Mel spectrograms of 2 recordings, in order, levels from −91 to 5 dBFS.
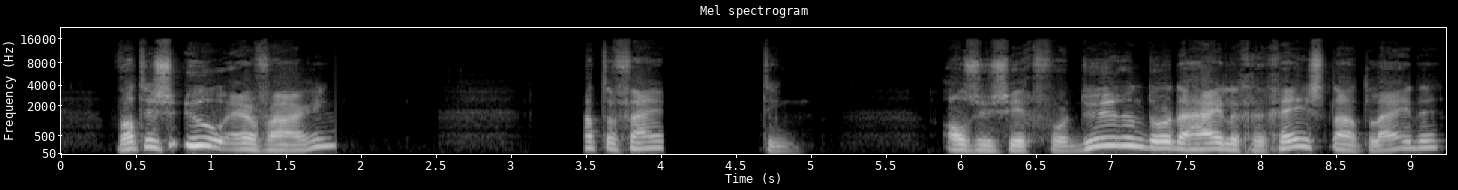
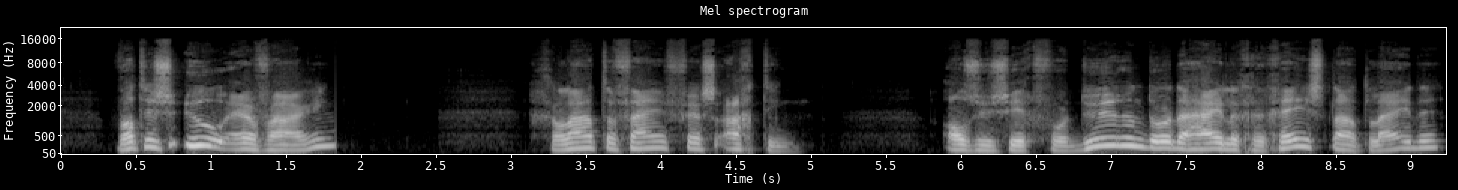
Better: second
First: audio cutting out; at 3 s and at 4 s for 0.5 s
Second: none

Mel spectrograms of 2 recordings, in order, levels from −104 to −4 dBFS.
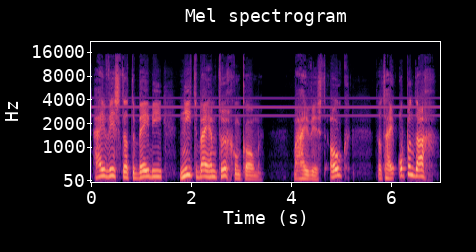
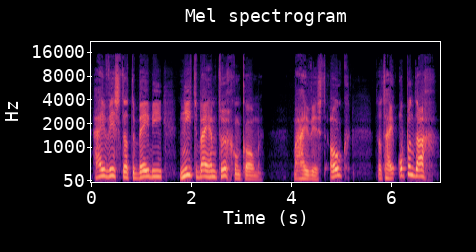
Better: second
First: high-pitched whine; faint; throughout; 3 kHz, 25 dB below the speech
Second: none

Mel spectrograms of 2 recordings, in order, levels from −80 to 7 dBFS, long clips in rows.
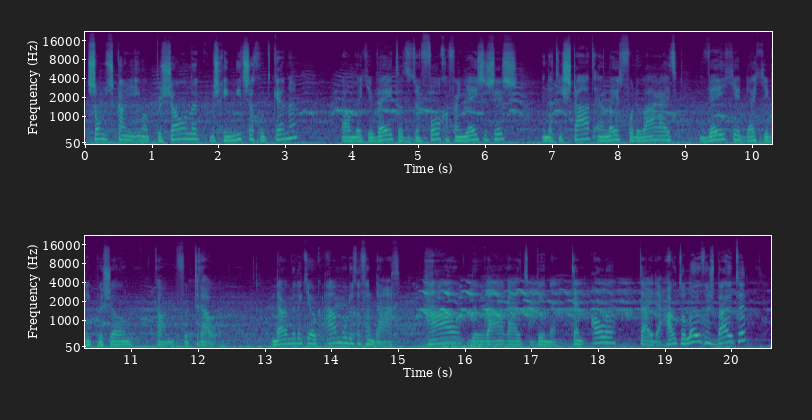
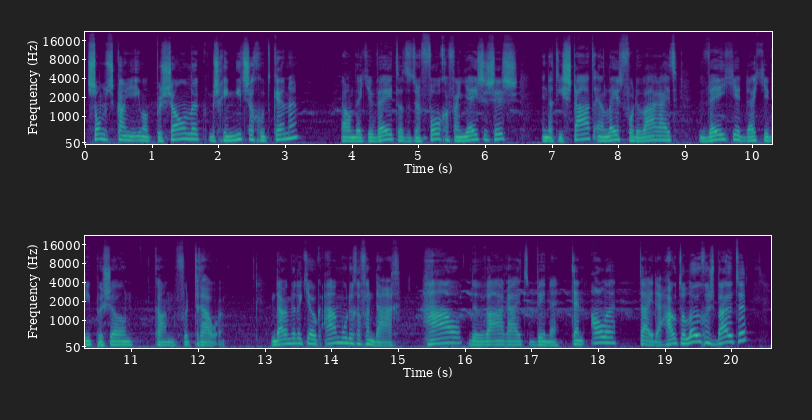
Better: second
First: animal sounds; loud; throughout; 6 dB below the speech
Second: animal sounds; faint; throughout; 25 dB below the speech

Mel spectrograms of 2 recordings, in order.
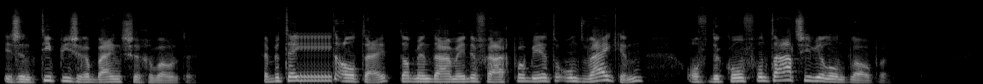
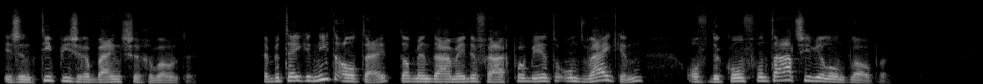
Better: second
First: audio freezing; at 3 s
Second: none

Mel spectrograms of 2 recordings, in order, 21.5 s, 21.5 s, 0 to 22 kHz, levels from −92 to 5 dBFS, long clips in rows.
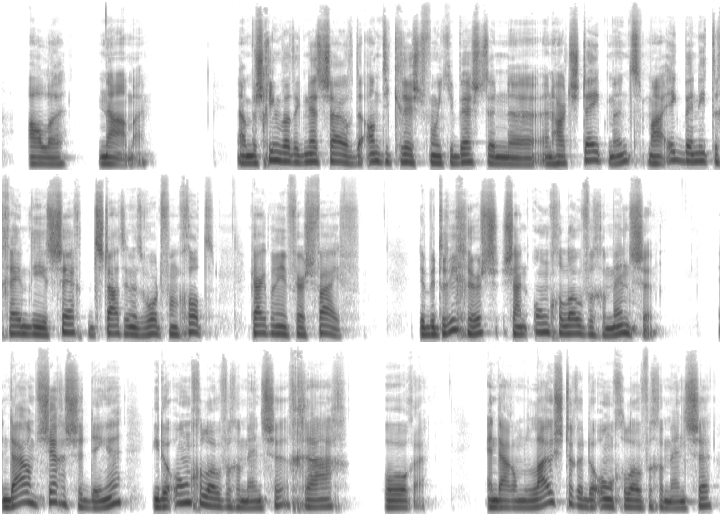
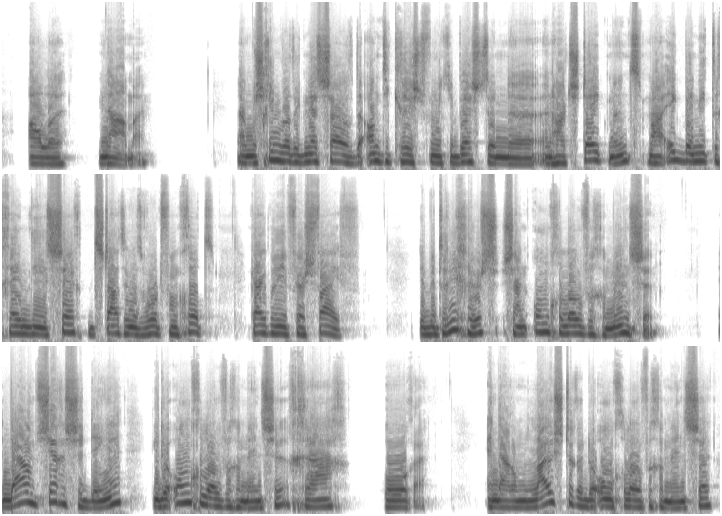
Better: first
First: none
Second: distortion; heavy; 17% of the sound clipped

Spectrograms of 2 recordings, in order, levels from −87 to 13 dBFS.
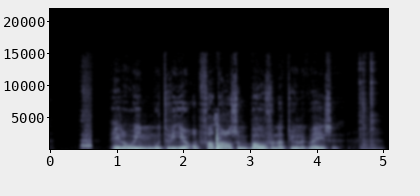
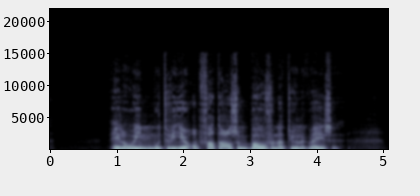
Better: second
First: dog barking; faint; at 0.5 s; peak 10 dB below the speech // door banging; loud; at 2.5 s; peak 5 dB above the speech // keyboard typing; faint; at 4.5 s; peak 15 dB below the speech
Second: none

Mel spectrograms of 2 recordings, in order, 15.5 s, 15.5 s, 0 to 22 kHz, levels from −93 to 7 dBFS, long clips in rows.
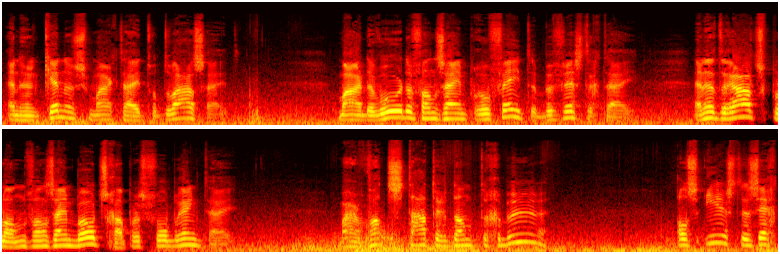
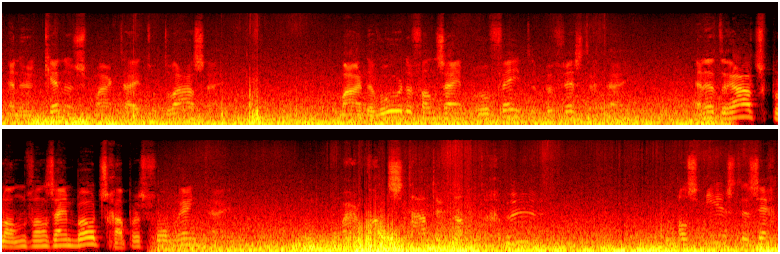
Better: first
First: wind noise on the microphone; occasional gusts; until 7.5 s and from 9.5 s on; 25 dB below the speech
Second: wind noise on the microphone; heavy; until 7.5 s and from 9.5 s on; 2 dB below the speech

